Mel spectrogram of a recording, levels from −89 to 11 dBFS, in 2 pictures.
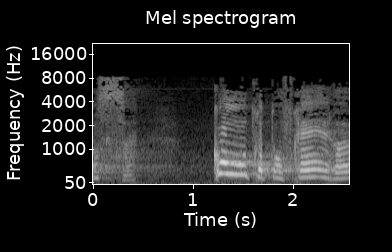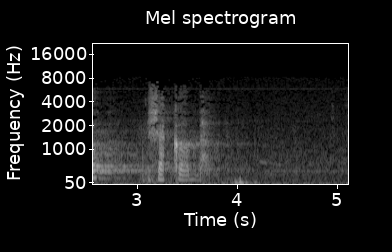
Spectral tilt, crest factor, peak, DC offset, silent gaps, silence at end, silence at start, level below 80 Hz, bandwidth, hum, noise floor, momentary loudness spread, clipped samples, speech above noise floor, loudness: -4.5 dB/octave; 18 dB; -2 dBFS; under 0.1%; none; 1.05 s; 0 s; -56 dBFS; 8.8 kHz; none; -54 dBFS; 25 LU; under 0.1%; 36 dB; -19 LUFS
